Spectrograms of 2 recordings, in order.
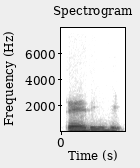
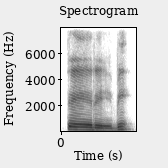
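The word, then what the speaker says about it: テレビ: Teribi. Terebi.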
